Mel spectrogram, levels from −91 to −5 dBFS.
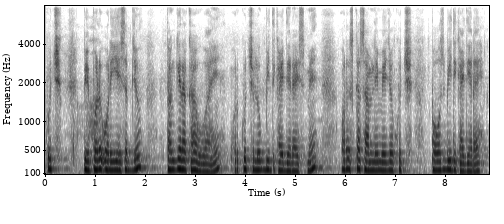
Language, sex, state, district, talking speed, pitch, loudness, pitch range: Hindi, male, Arunachal Pradesh, Longding, 215 wpm, 160 Hz, -17 LUFS, 150-170 Hz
